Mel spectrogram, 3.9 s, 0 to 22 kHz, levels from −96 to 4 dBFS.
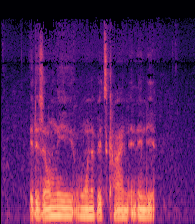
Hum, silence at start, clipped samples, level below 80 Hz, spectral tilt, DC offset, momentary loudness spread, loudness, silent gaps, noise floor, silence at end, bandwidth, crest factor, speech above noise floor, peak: none; 0.6 s; under 0.1%; -40 dBFS; -7 dB/octave; under 0.1%; 6 LU; -14 LUFS; none; -52 dBFS; 0.8 s; 13.5 kHz; 12 dB; 40 dB; -2 dBFS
